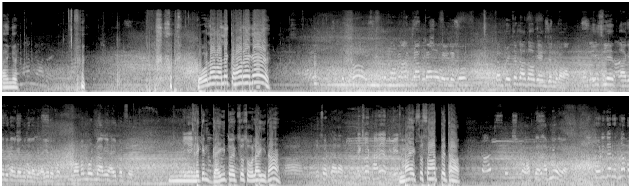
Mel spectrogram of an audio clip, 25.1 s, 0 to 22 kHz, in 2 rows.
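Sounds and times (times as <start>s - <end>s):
men talking and exclaiming: 0.0s - 25.0s.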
